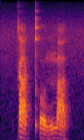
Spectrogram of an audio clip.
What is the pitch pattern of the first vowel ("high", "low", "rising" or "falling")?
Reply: low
